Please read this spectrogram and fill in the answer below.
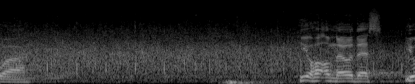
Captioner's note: applause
